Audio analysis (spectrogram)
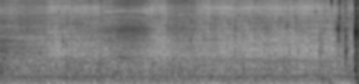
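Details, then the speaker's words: Frigidaire dishwasher in component test mode, wash-arm step: quiet, even water swish and spray over a soft pump hum, no grinding or rattle; wash arm circulating normally. "so let's open this up and you'll see the bottom wash arm you see that moving it's got a good action on it"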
